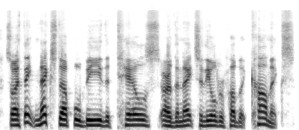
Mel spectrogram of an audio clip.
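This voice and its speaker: A man's voice: fairly high pitch, a little fast, no echo, clean studio sound. A man hosting a casual podcast chat, opinionated and chatty, laughing often. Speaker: podcast host.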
